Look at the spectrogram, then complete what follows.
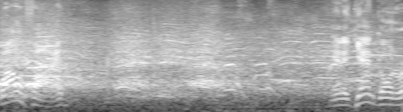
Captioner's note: spectators cheering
